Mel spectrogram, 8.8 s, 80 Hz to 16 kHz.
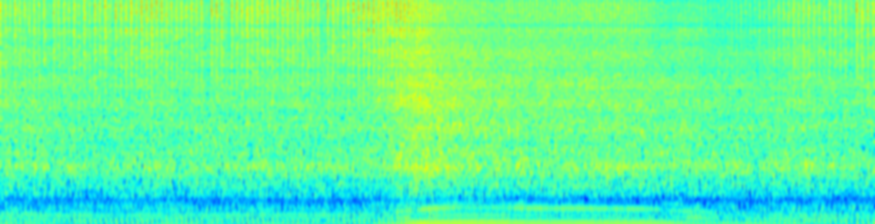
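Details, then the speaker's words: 1988 MTD self-propelled mower small single-cylinder engine, head just refitted, run on premixed two-stroke gas because of water in it: runs steady and even, briefly picks up then settles, no knocking or missing. "okay so it runs not too bad"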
